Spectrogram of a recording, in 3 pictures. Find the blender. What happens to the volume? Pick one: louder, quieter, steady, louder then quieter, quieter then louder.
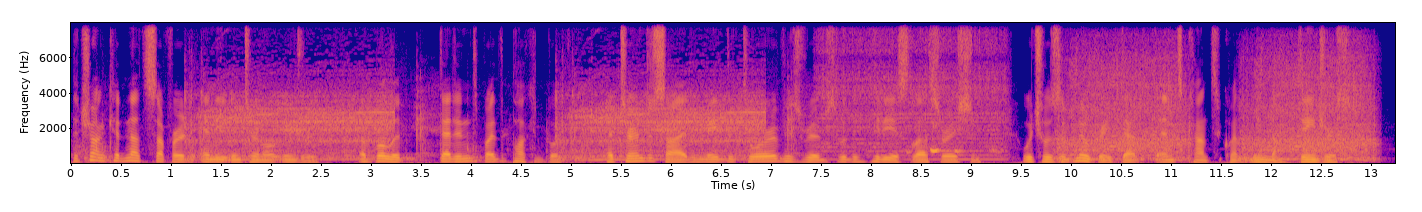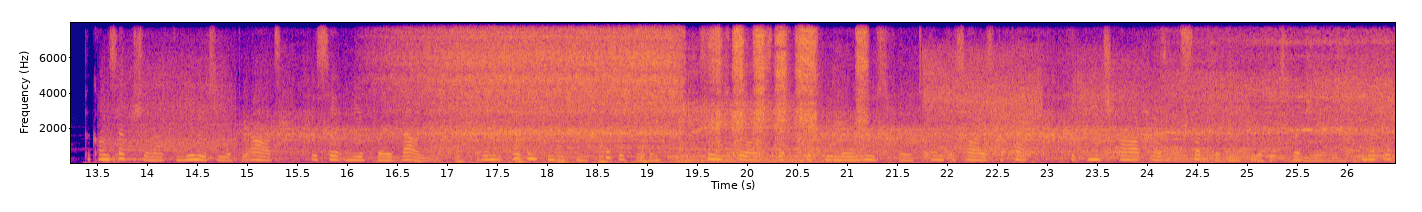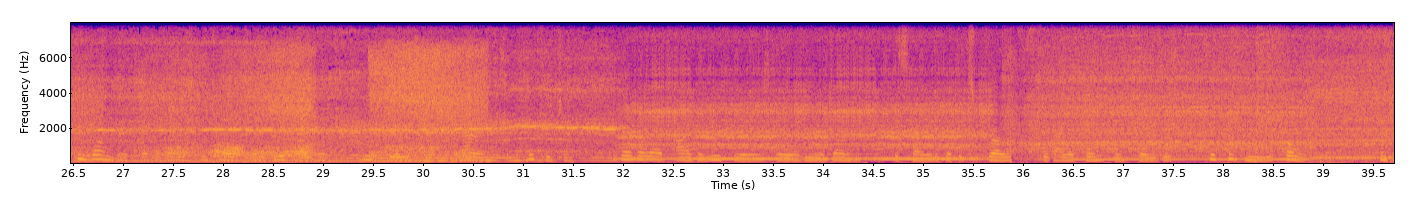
louder.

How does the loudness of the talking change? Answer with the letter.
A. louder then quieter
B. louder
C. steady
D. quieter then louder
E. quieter
C.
